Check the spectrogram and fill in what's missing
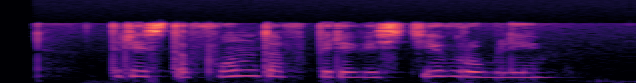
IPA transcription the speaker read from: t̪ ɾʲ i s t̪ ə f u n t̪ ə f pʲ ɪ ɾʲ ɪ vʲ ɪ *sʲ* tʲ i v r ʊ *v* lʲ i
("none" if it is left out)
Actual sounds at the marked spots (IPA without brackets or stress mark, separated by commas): sʲ, b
